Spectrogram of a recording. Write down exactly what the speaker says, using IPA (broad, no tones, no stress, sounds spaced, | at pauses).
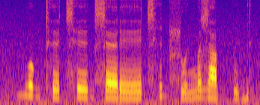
b o ɡ tʰ e t͡sʰ eː ɡ s ɛ ɾ eː t͡sʰ i ɡ sʷ e ŋ ʌ z a pː i ɡ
